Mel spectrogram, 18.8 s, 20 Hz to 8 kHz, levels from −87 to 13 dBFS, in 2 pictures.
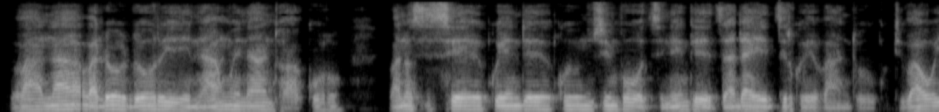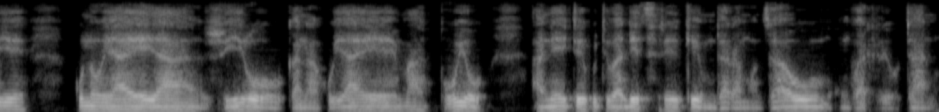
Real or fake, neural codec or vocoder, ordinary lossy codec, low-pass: fake; codec, 16 kHz, 4 kbps, FunCodec, trained on LibriTTS, 50 frames a second; AAC, 32 kbps; 7.2 kHz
